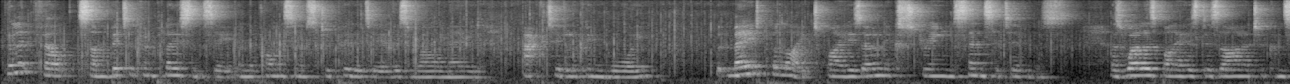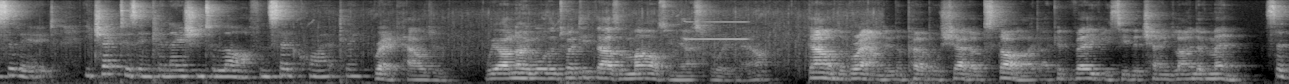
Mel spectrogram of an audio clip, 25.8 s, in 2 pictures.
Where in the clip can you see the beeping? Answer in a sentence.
The beeping can be heard from 19.8 to 20.4 s.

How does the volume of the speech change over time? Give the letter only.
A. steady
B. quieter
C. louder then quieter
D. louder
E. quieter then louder
A.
